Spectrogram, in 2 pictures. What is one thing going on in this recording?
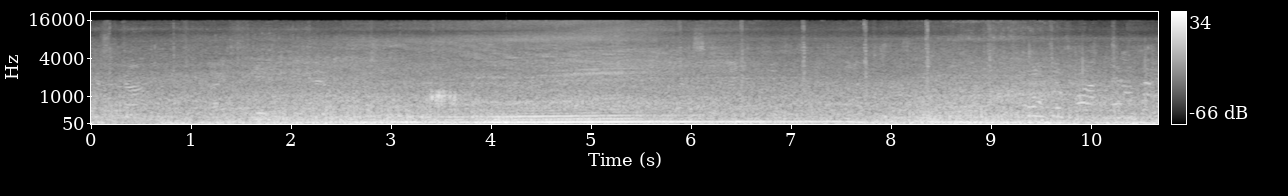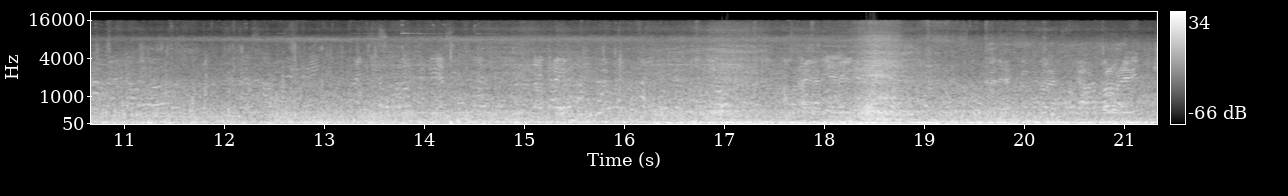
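Traffic rumbles past on a city street outdoors.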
